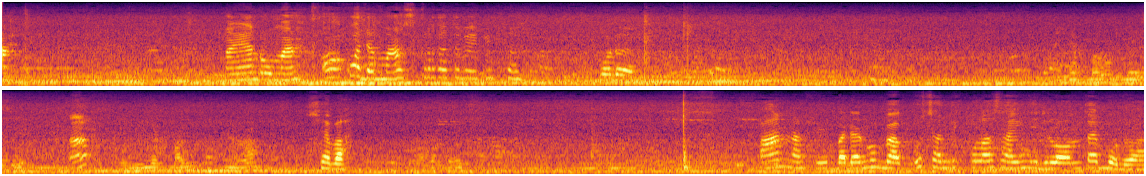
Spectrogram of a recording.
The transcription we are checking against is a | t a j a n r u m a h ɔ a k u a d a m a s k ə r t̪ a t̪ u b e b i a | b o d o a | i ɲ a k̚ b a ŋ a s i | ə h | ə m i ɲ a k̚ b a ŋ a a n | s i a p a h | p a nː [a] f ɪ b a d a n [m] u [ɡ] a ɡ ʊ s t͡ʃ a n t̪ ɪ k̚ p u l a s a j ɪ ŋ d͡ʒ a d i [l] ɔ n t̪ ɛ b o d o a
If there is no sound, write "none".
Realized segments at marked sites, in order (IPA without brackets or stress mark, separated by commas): a, m, b, l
